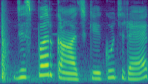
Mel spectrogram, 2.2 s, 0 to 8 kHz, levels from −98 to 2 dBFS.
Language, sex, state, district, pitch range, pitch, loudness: Hindi, male, Chhattisgarh, Raipur, 205-255 Hz, 240 Hz, -17 LUFS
